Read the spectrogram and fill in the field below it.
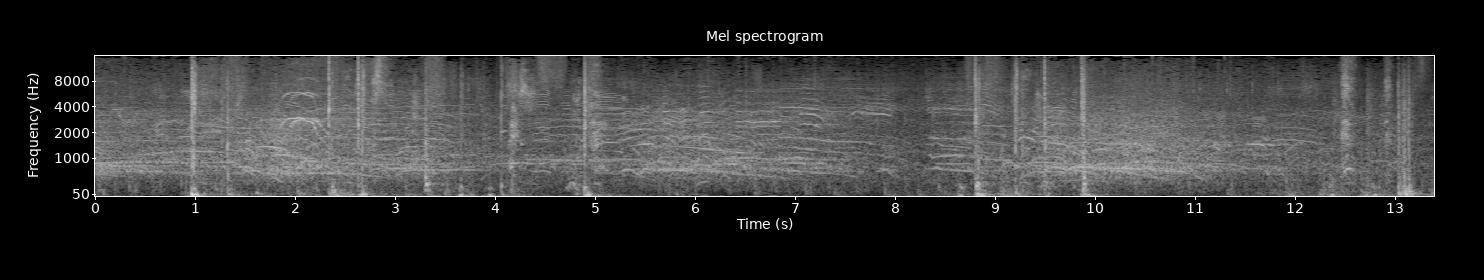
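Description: Punches thud against bodies in quick blows.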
